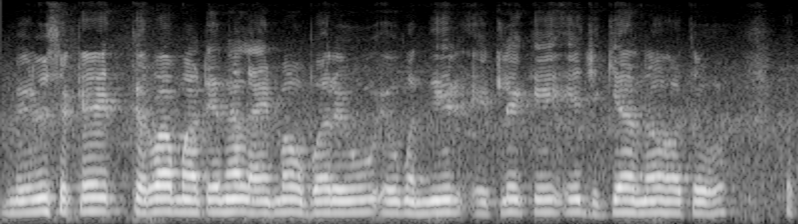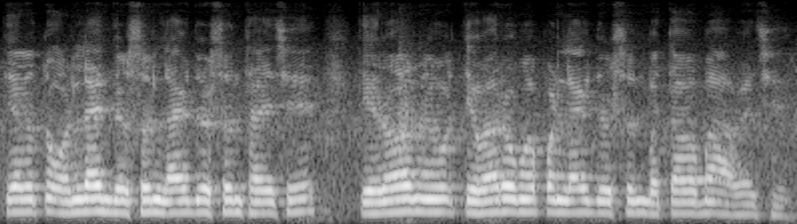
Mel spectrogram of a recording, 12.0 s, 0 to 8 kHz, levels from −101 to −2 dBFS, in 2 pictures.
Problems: constant background noise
